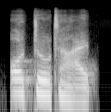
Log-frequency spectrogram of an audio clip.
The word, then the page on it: autotype: Indian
